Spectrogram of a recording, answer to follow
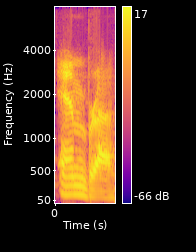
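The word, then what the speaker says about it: hembra: drum called the macho the large drum called the M bruh that's spelled H E and B ra and yes that means male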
